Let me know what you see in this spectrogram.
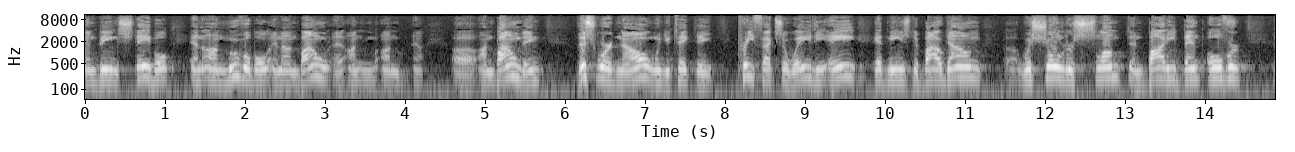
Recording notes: at The People’s Church of Somerville, NB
